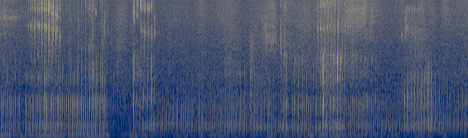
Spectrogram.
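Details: Kitten purring, a strong low rumble that pauses briefly after the first second and then resumes, with intermittent breathy hiss-like noise bursts.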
